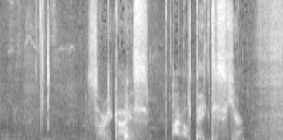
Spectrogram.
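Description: Quiet whispered speech picked up by a microphone, in short breathy bursts without a clear voice, after a couple of small clicks about half a second in.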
